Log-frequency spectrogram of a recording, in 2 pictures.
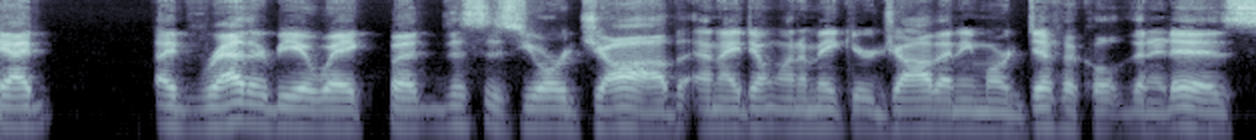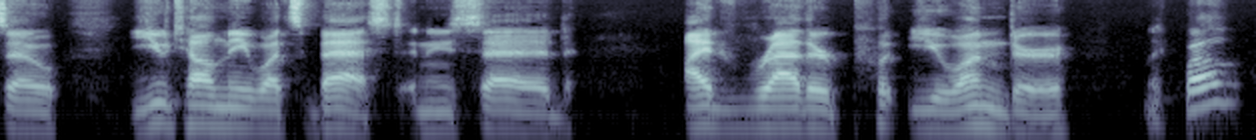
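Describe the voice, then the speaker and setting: Bright-voiced man telling a story. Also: lowish voice, dry recording, studio quality. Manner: animated storyteller, acts out quoted dialogue. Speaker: podcast co-host. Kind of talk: casual chat.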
